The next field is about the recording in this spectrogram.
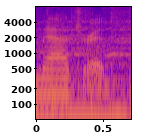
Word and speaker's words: Madrid: The Madrid in New Mexico is actually pronounced Madrid.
